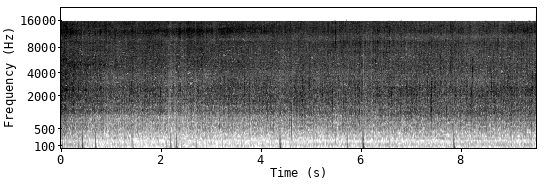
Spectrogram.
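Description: Fresh jute leaves sizzling in hot mustard oil in a kadai: a steady, loud frying hiss with a few small pops scattered through it.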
